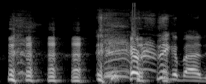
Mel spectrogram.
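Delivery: high, loud, laughing through the words. Real, not acted. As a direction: barely get it out for laughing. Cracking up over the scene.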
